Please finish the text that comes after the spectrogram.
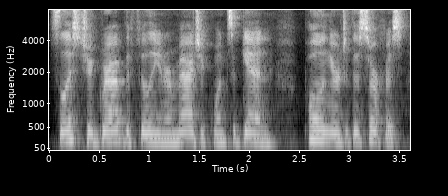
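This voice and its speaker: A woman's voice: lowish voice, fairly even intonation, fast talker. A woman reading scripted story narration as the narrator.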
